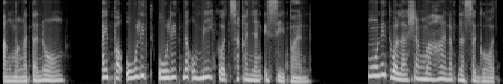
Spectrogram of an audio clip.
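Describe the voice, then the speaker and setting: A woman with a Filipino accent reads a scripted dramatic story in measured, short phrases. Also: lowish voice, sing-song, dark tone, dry recording, studio quality.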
